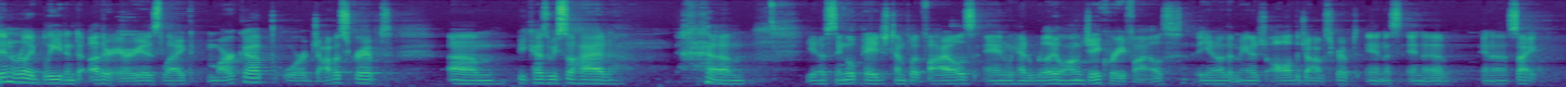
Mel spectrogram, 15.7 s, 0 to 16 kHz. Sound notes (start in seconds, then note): 6.7 laughs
